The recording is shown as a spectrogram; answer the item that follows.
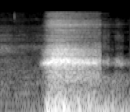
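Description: A single deep, breathy inhale, a loud, rushing burst of air about half a second long that stops abruptly, with no talk around it.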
